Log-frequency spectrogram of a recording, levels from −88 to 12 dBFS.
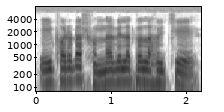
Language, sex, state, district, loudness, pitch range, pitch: Bengali, male, West Bengal, Alipurduar, -16 LUFS, 120-135 Hz, 130 Hz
